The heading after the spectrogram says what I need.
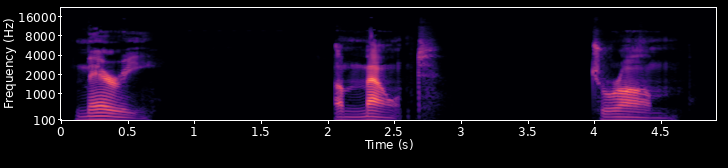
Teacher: These three sounds are mostly made with the nasal pathway. That means mostly made with the nose. For M, press the lips together and make a sound blowing air out of the nose.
